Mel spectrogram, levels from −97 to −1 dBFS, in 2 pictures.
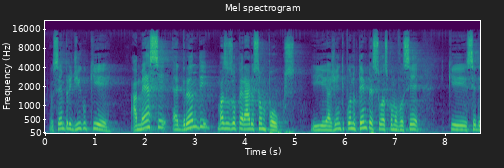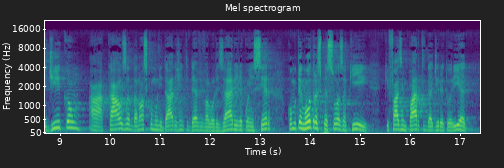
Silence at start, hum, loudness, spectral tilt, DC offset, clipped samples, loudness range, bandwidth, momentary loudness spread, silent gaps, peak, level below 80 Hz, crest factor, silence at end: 0.1 s; none; -25 LUFS; -4.5 dB/octave; under 0.1%; under 0.1%; 3 LU; 16 kHz; 9 LU; none; -6 dBFS; -46 dBFS; 20 dB; 0.15 s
